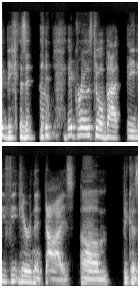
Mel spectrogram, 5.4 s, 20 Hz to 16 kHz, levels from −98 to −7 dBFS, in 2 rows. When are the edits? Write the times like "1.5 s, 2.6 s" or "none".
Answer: 2.4 s, 4.2 s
